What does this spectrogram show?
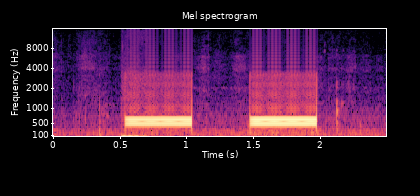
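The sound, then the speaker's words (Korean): A telephone busy tone after a call disconnects, played as the cue sound for a radio program's treasure-hunt segment: two steady, loud electronic beeps of about half a second each, separated by a matching gap, with nothing else audible. “네, 전화 끊기는 소리죠.”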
